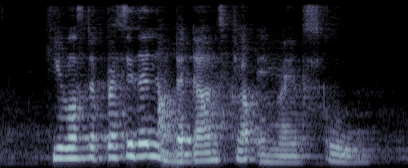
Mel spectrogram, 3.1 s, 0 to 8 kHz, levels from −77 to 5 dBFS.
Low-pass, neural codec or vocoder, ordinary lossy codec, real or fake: 7.2 kHz; codec, 44.1 kHz, 2.6 kbps, SNAC; none; fake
